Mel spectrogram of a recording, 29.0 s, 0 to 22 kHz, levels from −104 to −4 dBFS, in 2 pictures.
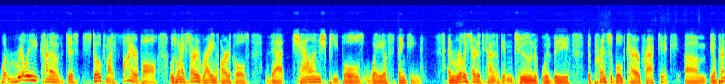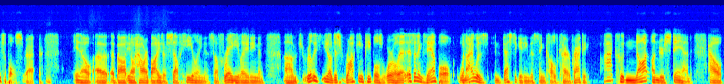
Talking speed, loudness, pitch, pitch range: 170 wpm, -24 LUFS, 95 Hz, 85-110 Hz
